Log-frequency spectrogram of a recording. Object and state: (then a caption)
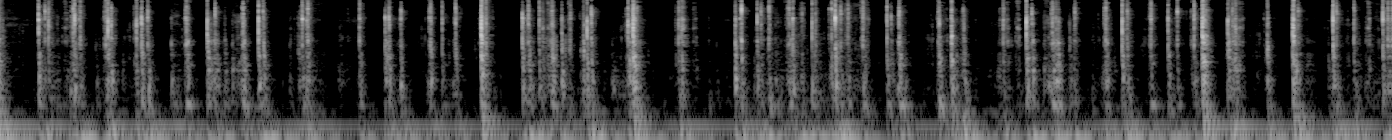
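Plastic computer keyboard being typed on. A full-size plastic computer keyboard with color-changing backlit keys is typed on continuously with fingertips and nails. Rapid, short, bright clicks and taps run throughout over a steady low hum.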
